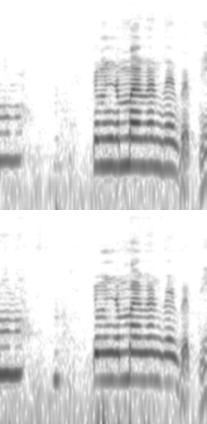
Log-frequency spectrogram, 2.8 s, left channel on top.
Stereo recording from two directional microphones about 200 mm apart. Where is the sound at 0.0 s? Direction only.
55° right (ahead or behind).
